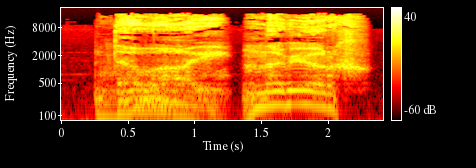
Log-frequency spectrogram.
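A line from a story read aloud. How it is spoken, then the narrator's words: Earth-shaking dragon roar. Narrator (Russian): прорычал черный дракон, сотрясая землю и деревья на краю поляны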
